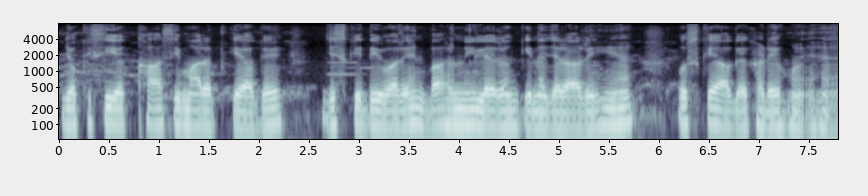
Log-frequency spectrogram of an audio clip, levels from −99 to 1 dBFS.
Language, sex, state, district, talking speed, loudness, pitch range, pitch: Hindi, male, Punjab, Fazilka, 170 wpm, -15 LUFS, 90-100 Hz, 95 Hz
